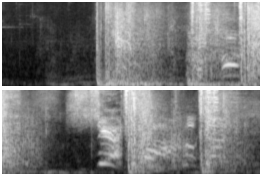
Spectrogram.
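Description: Gunshots fire loudly in quick bursts.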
